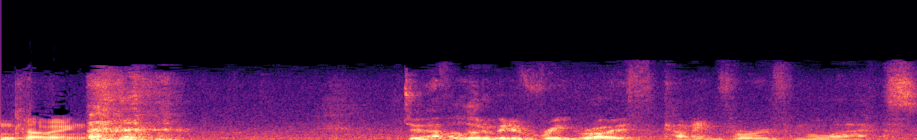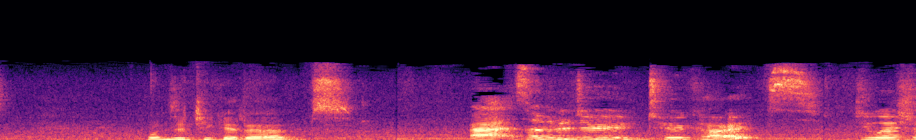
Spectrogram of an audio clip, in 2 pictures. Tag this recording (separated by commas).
Speech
